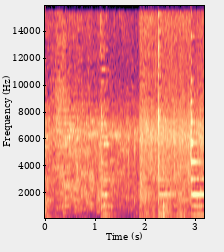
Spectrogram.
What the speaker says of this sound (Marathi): कांदा तेलातच परतून टाकत आहे।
